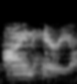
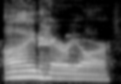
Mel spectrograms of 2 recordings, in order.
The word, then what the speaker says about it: Einhari: from Delta 9 was let me see if I could pronounce this right inar. Is that correct? That that's about 95% spot on here. It actually comes out to Einhari. Einhari.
